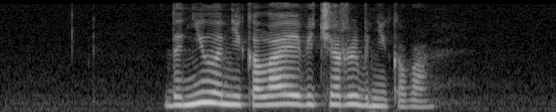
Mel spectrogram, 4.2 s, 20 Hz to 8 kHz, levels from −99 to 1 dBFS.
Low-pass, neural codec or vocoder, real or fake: 7.2 kHz; none; real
